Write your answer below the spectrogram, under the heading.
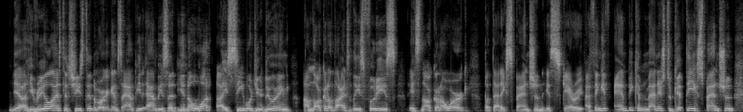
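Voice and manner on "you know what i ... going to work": ordinary delivery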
